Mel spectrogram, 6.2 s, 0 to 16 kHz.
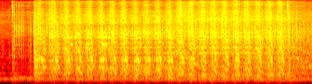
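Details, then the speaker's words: Dixie Chopper XWD 2600 diesel mower, about 1,700 hours, ran out of fuel: starter cranks in a steady chug about twice a second and never fires; crank no-start from air in the fuel lines, needs bleeding. "So we have air in the fuel lines. I ran out of gas."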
